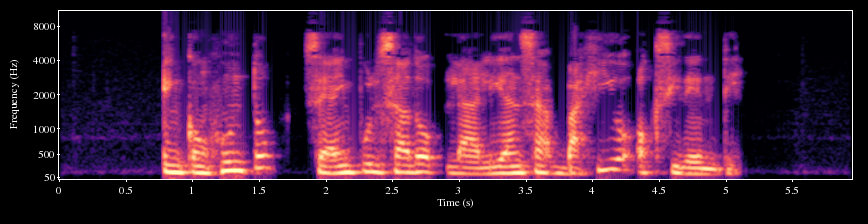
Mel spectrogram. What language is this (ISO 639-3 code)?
spa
